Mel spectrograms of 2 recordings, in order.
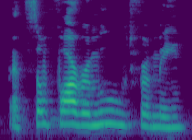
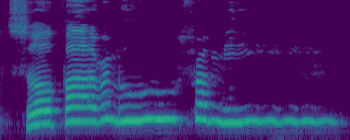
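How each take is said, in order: First: Said in the usual way. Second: With a gasp, each word stretched very slowly; dramatic slow drawl. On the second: Shown as a demonstration. Streamer repeats her line to chat, gasping and drawn out very slowly. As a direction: drag it out for melodrama.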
